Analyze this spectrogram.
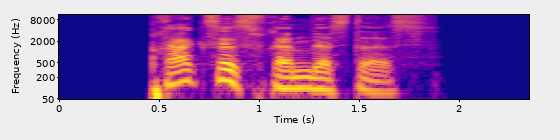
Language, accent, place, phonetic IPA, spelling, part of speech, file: German, Germany, Berlin, [ˈpʁaksɪsˌfʁɛmdəstəs], praxisfremdestes, adjective, De-praxisfremdestes.ogg
- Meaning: strong/mixed nominative/accusative neuter singular superlative degree of praxisfremd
